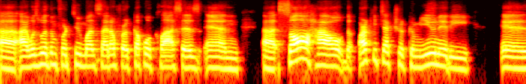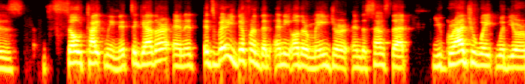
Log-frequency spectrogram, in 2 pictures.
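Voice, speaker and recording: A man speaks with a Lebanese accent. His pitch sits high for a male voice. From Lebanon. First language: Arabic. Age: 20s. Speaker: architect, business owner. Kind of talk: interview. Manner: halting.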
